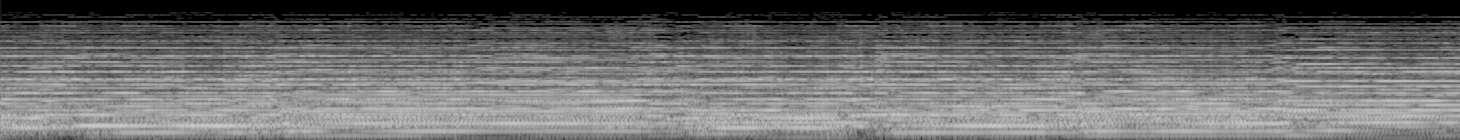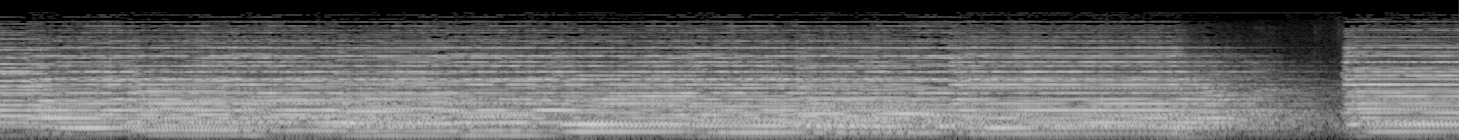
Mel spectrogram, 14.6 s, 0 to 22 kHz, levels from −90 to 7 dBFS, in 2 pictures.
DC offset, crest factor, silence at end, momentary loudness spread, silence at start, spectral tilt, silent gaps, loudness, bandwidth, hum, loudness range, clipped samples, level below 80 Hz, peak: under 0.1%; 12 dB; 0 s; 1 LU; 0 s; -3 dB/octave; none; -14 LUFS; 16 kHz; none; 0 LU; under 0.1%; -48 dBFS; -4 dBFS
